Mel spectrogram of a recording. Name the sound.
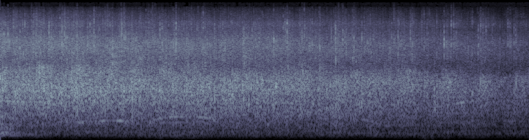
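audience applauding loudly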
